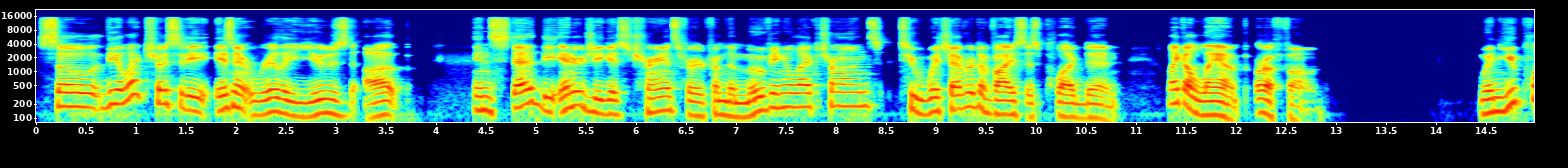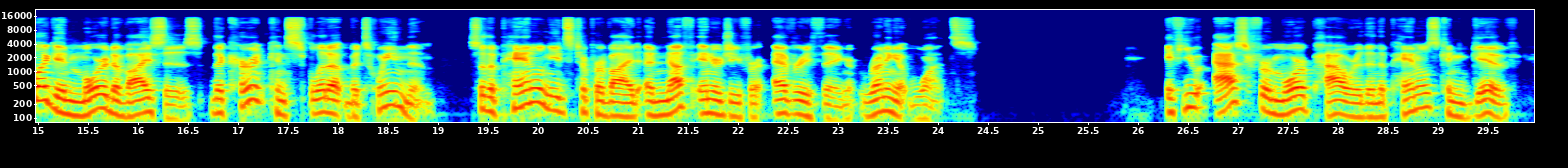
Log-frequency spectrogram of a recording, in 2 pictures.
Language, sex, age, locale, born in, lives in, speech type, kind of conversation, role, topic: English, male, 25-29, en-US, United States, United States, read, expert-assistant, expert, How do solar panels generate electricity?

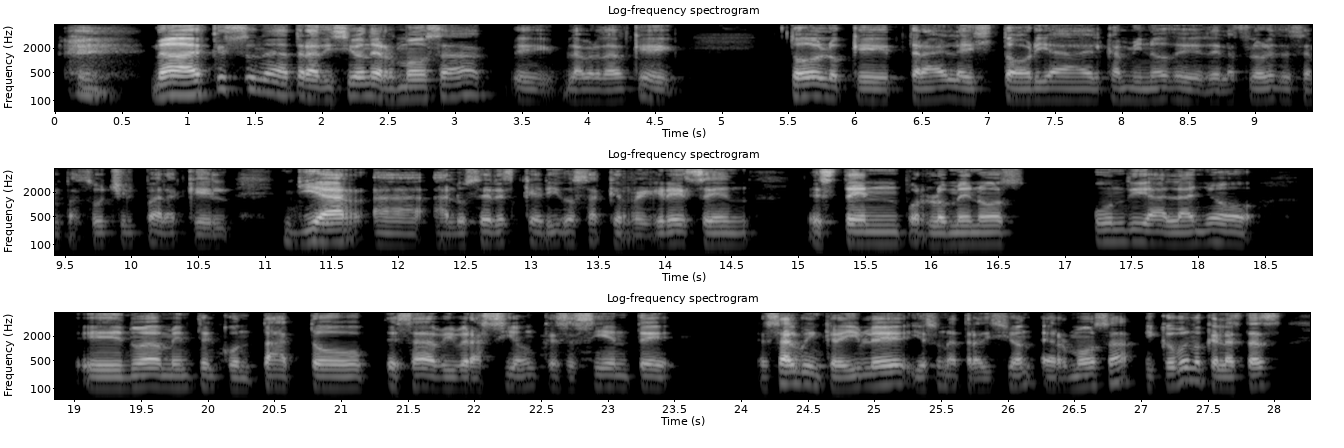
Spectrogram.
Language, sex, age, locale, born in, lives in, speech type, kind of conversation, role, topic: Spanish, male, 50-54, es-MX, Mexico, Mexico, conversation, podcast, host, ¿Cómo ha cambiado la tradición en tu familia a raíz de la migración?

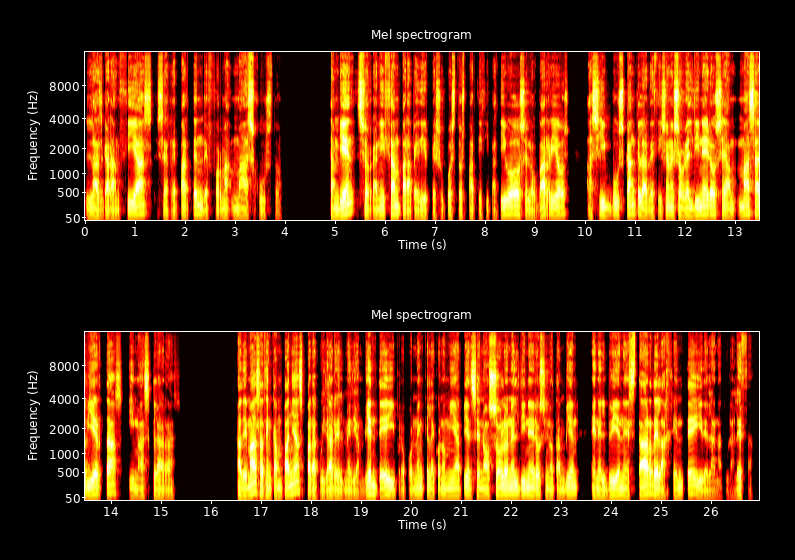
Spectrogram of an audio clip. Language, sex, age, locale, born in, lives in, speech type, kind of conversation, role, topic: Spanish, male, 45-49, es-ES, Spain, Italy, read, expert-assistant, expert, Cómo la historia ayuda a comprender el presente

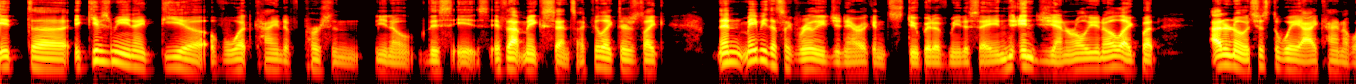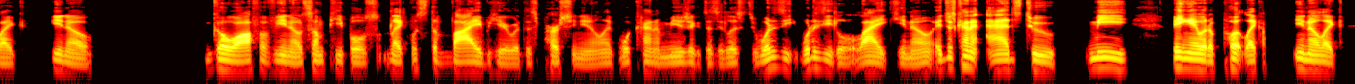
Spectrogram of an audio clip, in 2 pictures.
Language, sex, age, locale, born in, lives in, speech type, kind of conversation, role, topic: English, male, 30-34, en-US, United States, United States, conversation, unstructured, none, Which soundtrack has been your unofficial theme music this week, and what moments has it been scoring?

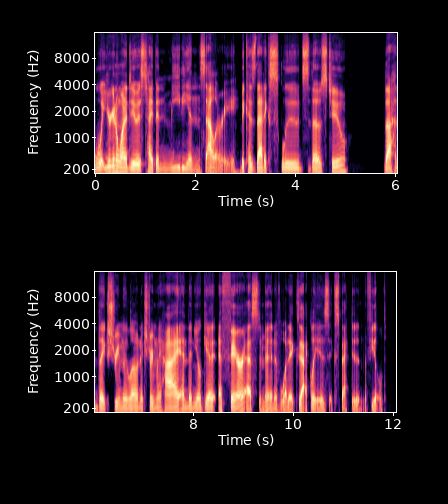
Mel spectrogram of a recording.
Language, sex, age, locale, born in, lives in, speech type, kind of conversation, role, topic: English, male, 35-39, en-US, United States, United States, conversation, advice, advisor, How do I adjust to my new role and responsibilities after an unexpected promotion?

